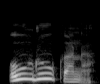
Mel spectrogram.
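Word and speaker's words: оорукана: ভেঙে দিচ্ছি আমি দেখুন ও আর ও দুইটা ও মিলে ও উচ্চারণ হবে আর ইউ কে এন এ ঔরুকানা ঔরুকানা মানে হসপিটাল এখানে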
